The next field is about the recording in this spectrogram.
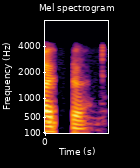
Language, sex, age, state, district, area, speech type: Bengali, male, 30-45, West Bengal, Darjeeling, urban, conversation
